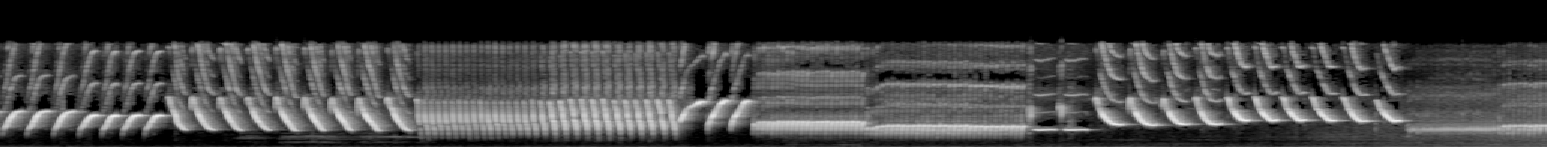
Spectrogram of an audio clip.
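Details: Canary singing a training song meant to restart a silent bird. It moves through quick downward-sweeping chips, a dense rattling trill, a smooth low roll, then repeated bright slurred notes and a final soft trill.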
